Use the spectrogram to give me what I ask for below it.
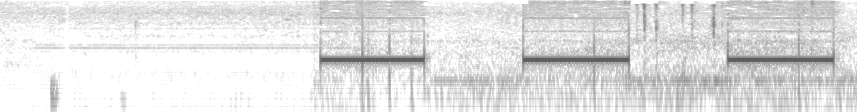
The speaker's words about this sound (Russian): Абонент еще не взял трубку.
